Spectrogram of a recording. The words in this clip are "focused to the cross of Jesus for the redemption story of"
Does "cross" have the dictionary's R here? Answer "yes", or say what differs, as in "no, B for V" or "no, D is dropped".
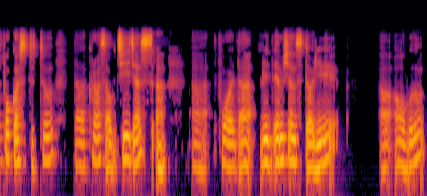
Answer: yes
